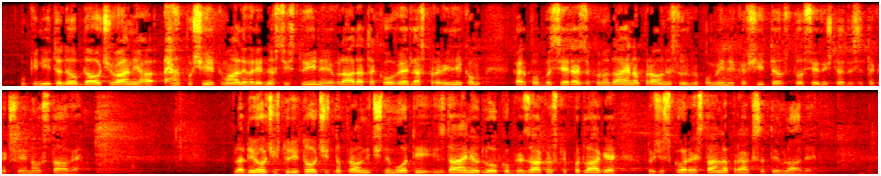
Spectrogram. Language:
Slovenian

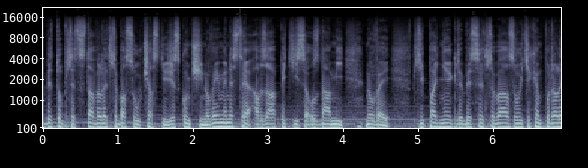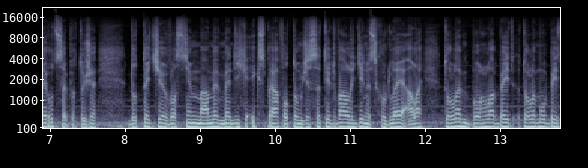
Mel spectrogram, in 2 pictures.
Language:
Czech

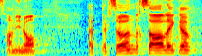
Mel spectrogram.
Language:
Swiss German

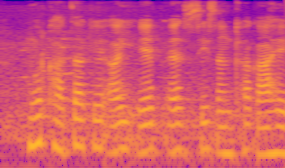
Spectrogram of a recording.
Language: Chhattisgarhi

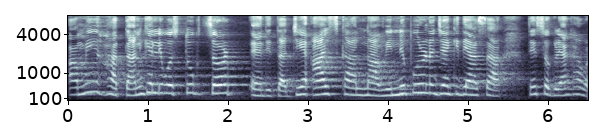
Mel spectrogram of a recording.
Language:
Konkani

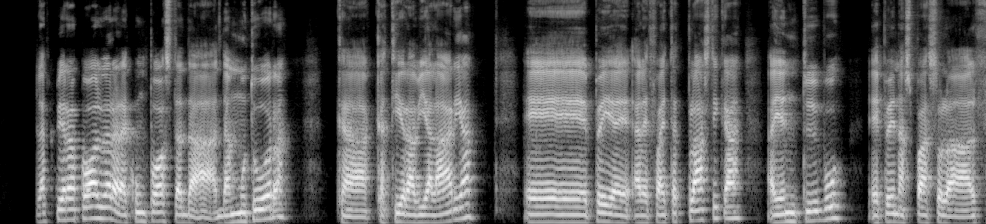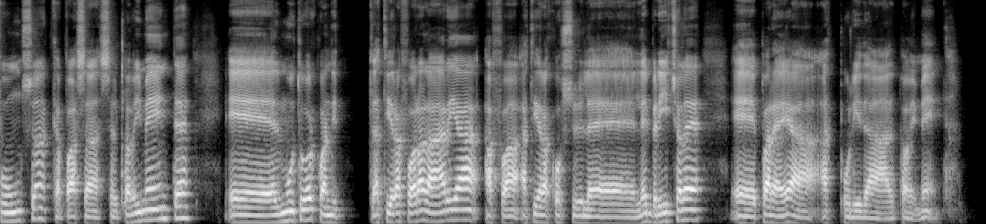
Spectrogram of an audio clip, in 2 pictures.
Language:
Piedmontese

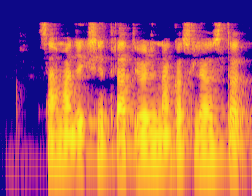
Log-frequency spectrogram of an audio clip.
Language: Marathi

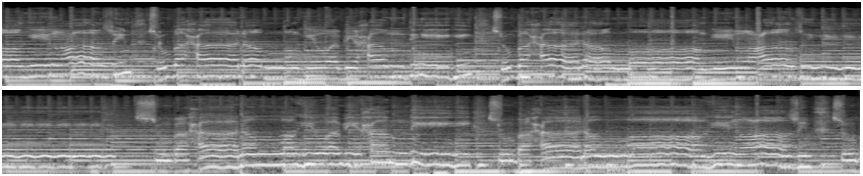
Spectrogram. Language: Malay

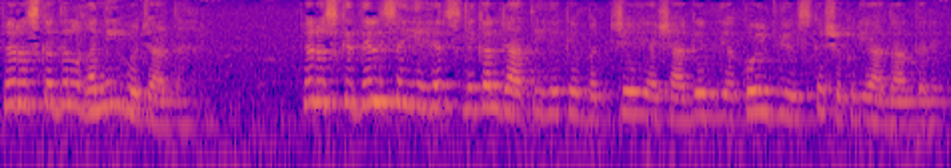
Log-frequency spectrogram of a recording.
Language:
Urdu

